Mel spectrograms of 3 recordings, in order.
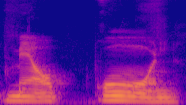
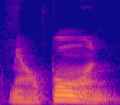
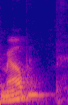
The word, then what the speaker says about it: Melbourne: like the first one people pronounce it mel porn melbourne do we actually pronounce it like that no that's why i've got it in brackens you just say so you get rid of all that all the vowels all the consonants pretty much the left with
